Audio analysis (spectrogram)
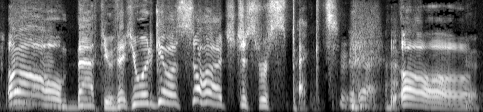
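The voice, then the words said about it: Theatrical, dramatic delivery. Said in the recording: “that's me being theatrical.”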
